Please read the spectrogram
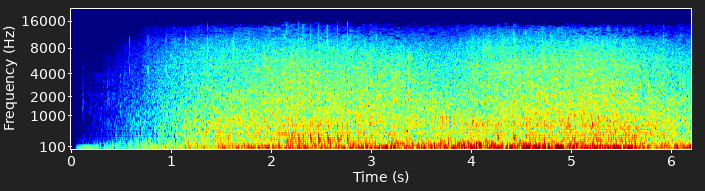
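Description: Steady rushing of wind and sea water. It fades in from near silence over the first two seconds and carries a low rumble underneath.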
